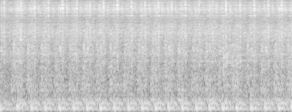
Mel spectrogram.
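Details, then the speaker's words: Motorcycle carburetor fitted with a filter and Sakti head nozzle, air screw set for the most stable idle. An even, steady idle thumping at roughly nine beats a second, no stumbles or misses. Normal idle. "udah dapat guys kedengaran saat bukaan gas awalnya masih agak engak enak ya Nah ini settingan saat idle"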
